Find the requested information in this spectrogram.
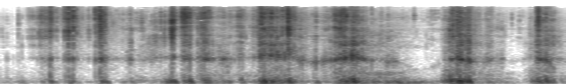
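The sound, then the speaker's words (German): Loud, dry crunches of someone biting and chewing crunchy crispbread come in many irregular bursts separated by brief pauses, with no talking. “Man könnte eine Knäckebrotpizza draus machen. Absolut. Jetzt müssen wir mal ein Stück probieren.”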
